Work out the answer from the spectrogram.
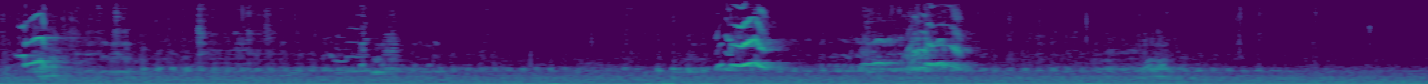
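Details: Backyard lorikeets being hand fed bread crust: brief, scratchy squawks appear at the start and in a cluster around the middle, separated by quiet stretches over a steady low background hum.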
